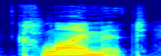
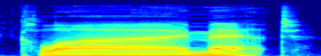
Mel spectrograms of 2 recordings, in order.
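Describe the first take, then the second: First: The last vowel is reduced and natural. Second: The last vowel is full, like "mat". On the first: This is how the word is said in speech. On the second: This form helps with spelling the word.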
